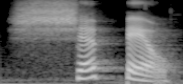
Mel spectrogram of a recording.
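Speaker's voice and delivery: chapéu slowly, ch as sh, open é; slow model word. Shown as a demonstration. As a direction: draw out chapéu. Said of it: "Esta palavra diz-se chapéu".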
